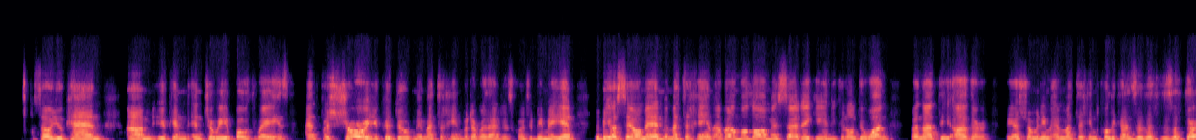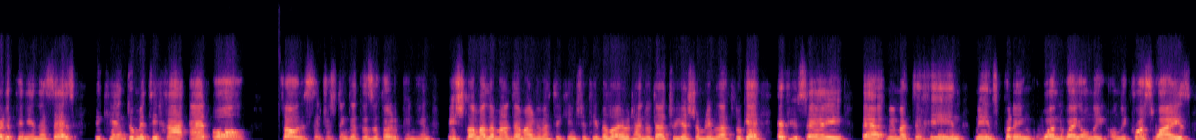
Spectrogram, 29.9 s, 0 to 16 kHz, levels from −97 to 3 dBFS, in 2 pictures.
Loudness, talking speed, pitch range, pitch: -22 LUFS, 125 wpm, 140-180 Hz, 155 Hz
